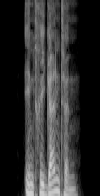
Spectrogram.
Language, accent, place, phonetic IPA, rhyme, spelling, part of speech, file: German, Germany, Berlin, [ɪntʁiˈɡantn̩], -antn̩, Intriganten, noun, De-Intriganten.ogg
- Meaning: 1. genitive singular of Intrigant 2. plural of Intrigant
